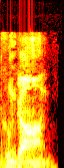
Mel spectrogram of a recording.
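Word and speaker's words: 香港: The source of the Romanized name is not known, but it is generally believed to be an early phonetic rendering of the Cantonese pronunciation Hungong.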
